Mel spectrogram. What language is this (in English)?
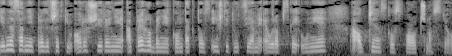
Slovak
